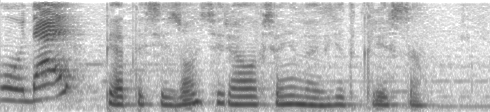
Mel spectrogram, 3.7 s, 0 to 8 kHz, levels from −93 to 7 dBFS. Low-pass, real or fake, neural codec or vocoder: 7.2 kHz; real; none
